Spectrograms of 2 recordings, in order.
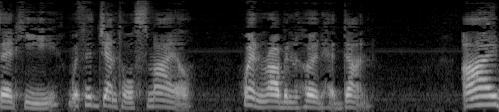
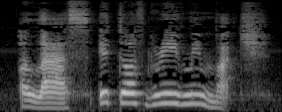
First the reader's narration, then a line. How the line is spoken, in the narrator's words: said the other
